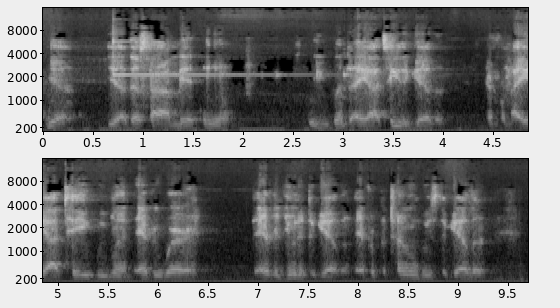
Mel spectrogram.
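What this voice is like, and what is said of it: Thick Tennessee accent. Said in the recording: “that accent real, real thick ... I'm from Jackson, Tennessee”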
